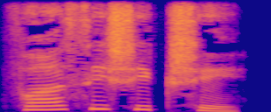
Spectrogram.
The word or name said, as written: ಫಾಸಿಶಿಕ್ಷೆ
